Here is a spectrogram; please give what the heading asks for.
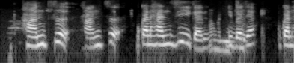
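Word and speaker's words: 汉字: Kalau Z misalnya dalam kata hanz hanze bukan Hanzi kan dibaca bukan Hanzi tapi hanze.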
